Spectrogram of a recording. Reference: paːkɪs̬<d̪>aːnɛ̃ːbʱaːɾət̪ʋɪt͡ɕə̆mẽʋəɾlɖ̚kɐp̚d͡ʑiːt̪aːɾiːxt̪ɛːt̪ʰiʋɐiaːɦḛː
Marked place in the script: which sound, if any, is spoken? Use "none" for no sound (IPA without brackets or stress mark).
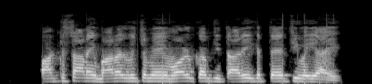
t̪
